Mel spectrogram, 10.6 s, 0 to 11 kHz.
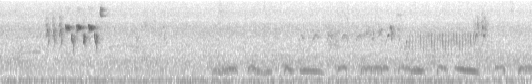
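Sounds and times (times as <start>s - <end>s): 
common nightingale Luscinia megarhynchos singing: 0.9s - 3.0s, 5.9s - 10.6s.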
